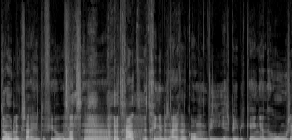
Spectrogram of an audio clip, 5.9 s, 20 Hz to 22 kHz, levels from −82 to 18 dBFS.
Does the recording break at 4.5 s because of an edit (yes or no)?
no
